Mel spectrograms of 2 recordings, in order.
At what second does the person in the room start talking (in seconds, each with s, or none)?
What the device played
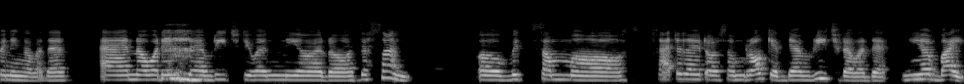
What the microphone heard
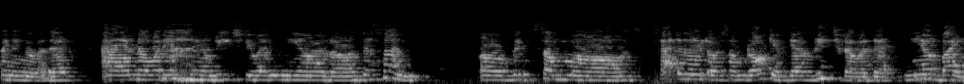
none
